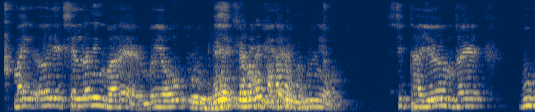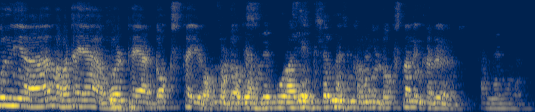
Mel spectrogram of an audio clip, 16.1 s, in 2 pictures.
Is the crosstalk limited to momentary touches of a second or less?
No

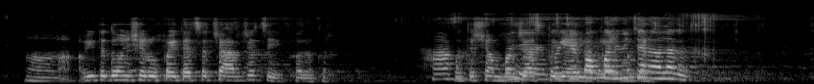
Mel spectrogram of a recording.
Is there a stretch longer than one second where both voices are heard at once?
Yes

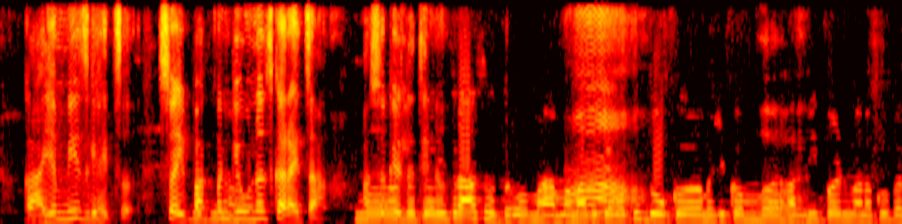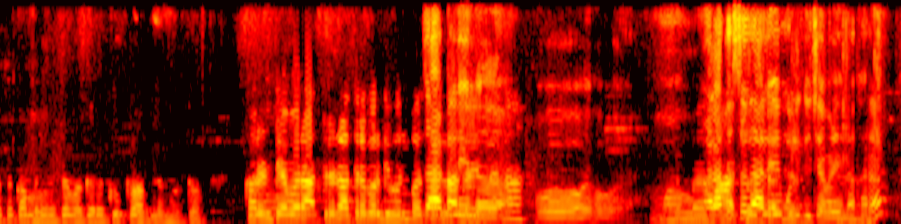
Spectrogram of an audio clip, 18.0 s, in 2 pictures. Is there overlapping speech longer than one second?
Yes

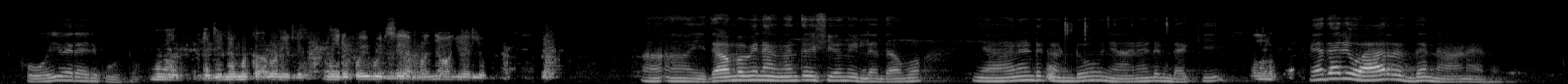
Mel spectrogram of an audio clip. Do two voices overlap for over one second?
No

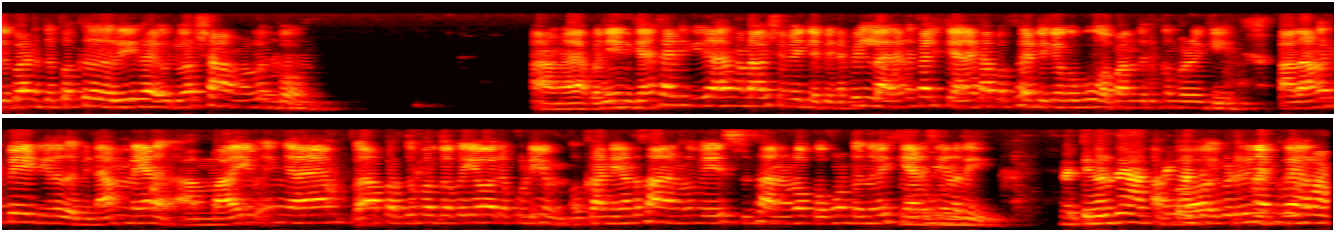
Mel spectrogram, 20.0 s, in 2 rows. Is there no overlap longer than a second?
Yes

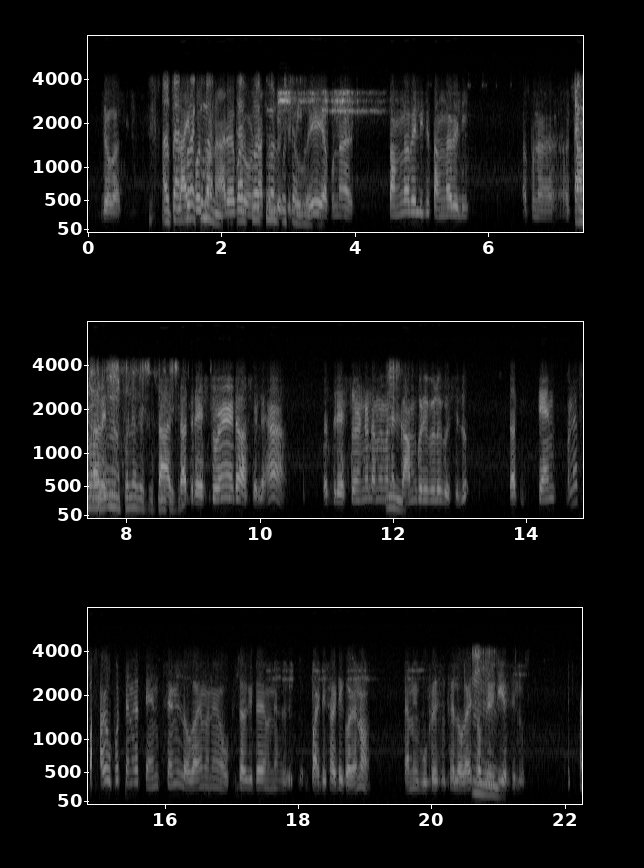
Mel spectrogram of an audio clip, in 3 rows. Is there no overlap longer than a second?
No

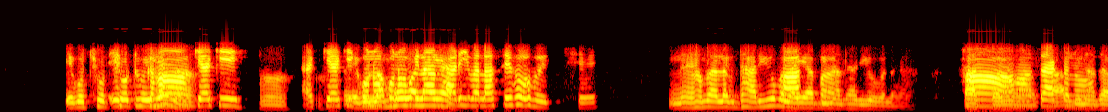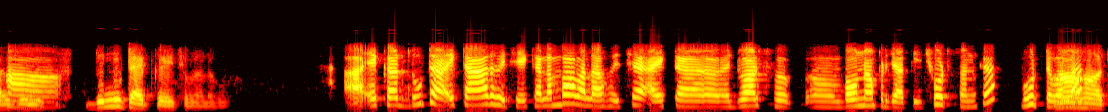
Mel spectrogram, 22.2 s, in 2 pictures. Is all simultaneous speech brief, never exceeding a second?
No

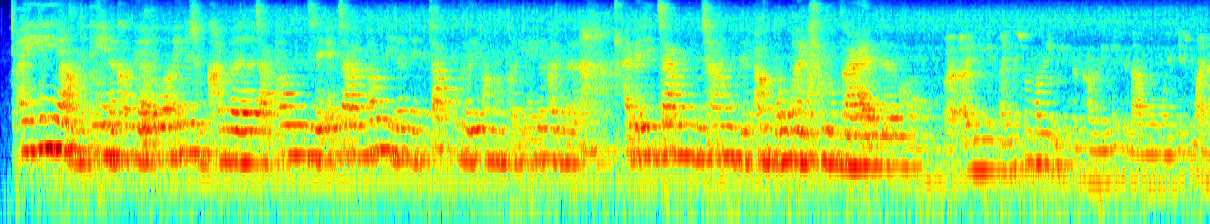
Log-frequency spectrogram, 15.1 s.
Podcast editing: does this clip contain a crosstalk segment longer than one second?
No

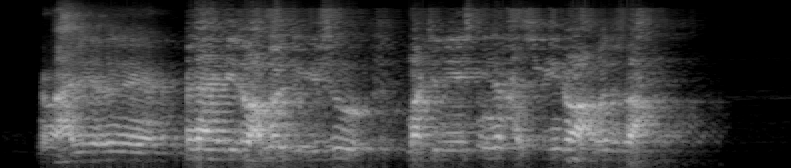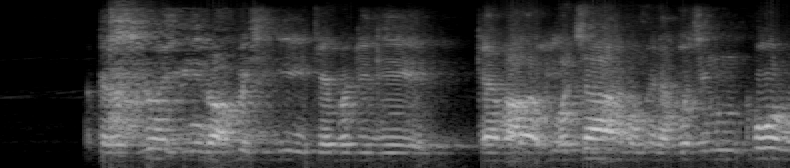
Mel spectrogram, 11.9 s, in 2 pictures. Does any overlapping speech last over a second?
Yes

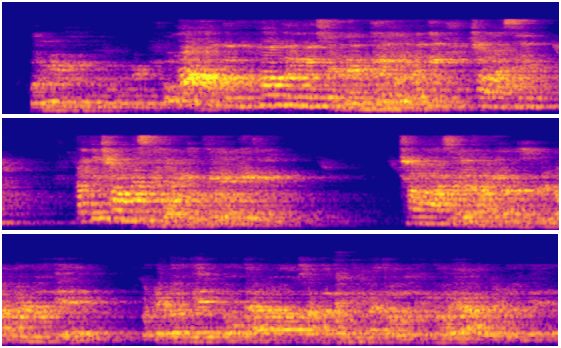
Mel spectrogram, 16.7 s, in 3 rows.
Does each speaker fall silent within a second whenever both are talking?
No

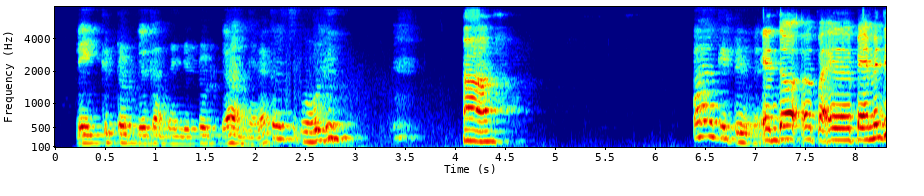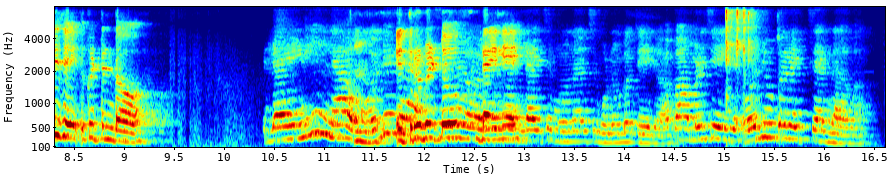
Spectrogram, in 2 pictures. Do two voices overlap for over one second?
Yes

